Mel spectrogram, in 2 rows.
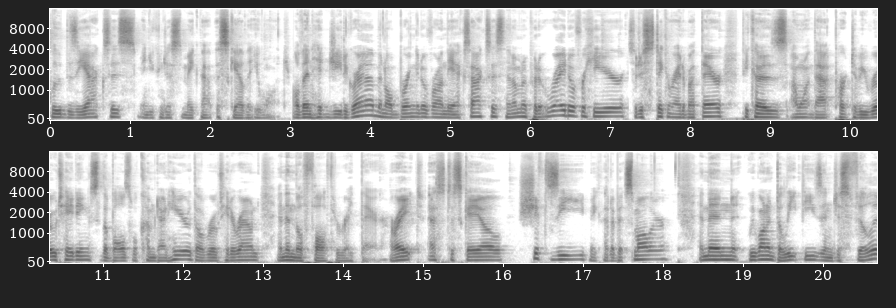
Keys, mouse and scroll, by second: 1.1 click, 1.3 scroll down 1, 2.1 shift+middle click, 2.4-3.1 shift+scroll up 1, 2.5 shift+click, 2.5 shift+middle click, 3.1 g, 3.8-5.7 middle drag, 6.5 shift+click, 6.7-10.3 shift+scroll up 3, 6.8-10.3 shift+middle drag, 7.0 g, 13.2-16.2 middle drag, 13.7-14.4 scroll up 2, 14.4-16.2 scroll up 1, 15.0 s, 16.3 shift+z, 17.4 click, 17.5-19.7 shift+drag, 17.8 middle click, 18.1 g, 18.1-19.4 scroll up 1, 18.3 middle click, 19.4-20.6 scroll up 1, 19.6-20.6 middle drag, 19.7 typing.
